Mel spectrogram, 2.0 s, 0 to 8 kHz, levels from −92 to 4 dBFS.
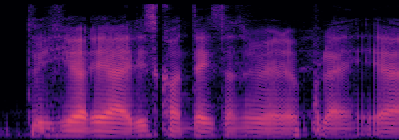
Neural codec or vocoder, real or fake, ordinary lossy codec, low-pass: none; real; MP3, 48 kbps; 7.2 kHz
